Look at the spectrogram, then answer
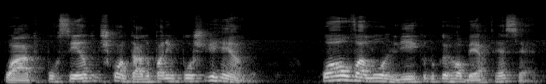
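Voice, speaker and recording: A man's voice: medium pitch, expressive, a little fast. A man with a Brazilian accent giving an informal step-by-step math lesson as a teacher, often checking understanding with short tag questions. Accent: Brazilian Portuguese. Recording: roomy, echoing voice.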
